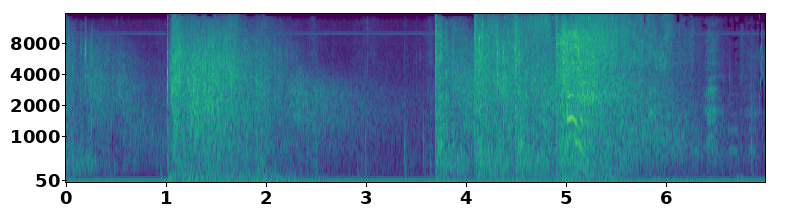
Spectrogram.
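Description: Loud weapon blasts boom and crackle in a video game.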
